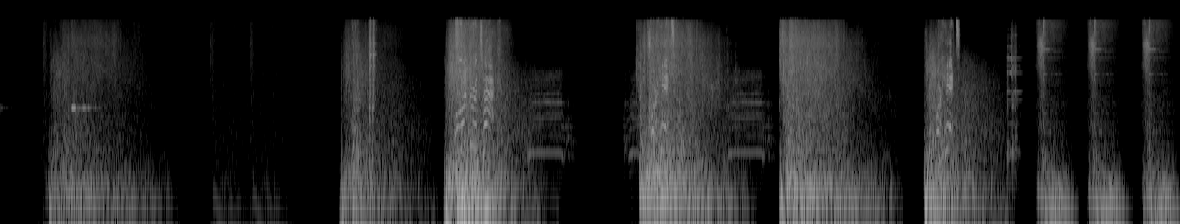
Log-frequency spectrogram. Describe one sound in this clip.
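Heavy naval guns fire in booming salvos that roll away.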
